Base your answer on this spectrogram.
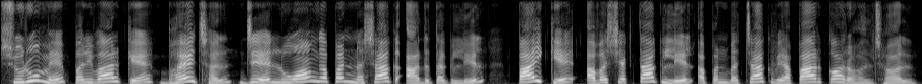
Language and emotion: Maithili, neutral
